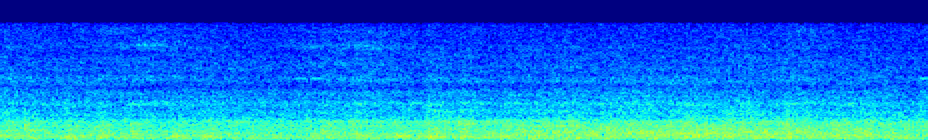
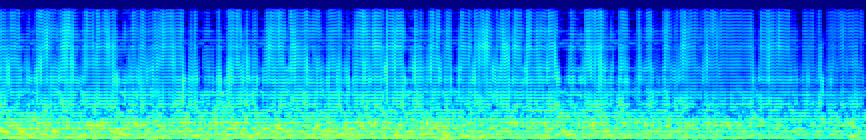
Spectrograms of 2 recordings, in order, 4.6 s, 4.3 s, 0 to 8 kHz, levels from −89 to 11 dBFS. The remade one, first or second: second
